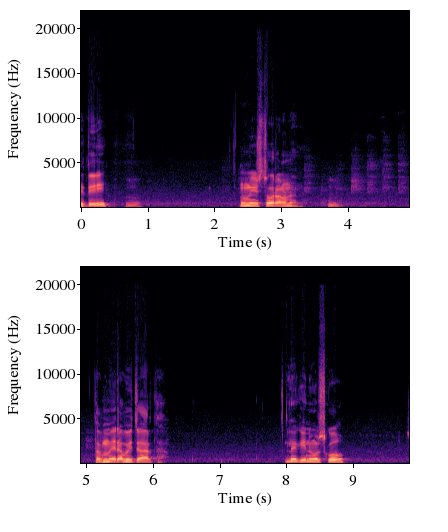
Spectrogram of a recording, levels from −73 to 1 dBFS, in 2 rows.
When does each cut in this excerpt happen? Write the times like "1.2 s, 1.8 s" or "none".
none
